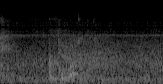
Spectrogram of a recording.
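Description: Quiet workshop room tone, with one short spoken word a little under a second in; no tool or machine sound.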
